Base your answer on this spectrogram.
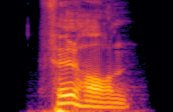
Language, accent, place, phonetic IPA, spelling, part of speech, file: German, Germany, Berlin, [ˈfʏlˌhɔʁn], Füllhorn, noun, De-Füllhorn.ogg
- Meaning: cornucopia, horn of plenty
